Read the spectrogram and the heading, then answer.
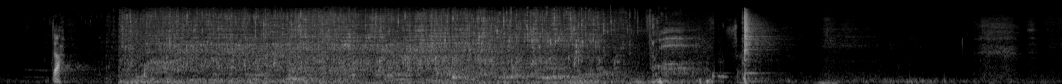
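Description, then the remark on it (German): Water pours steadily into a baptismal font for several seconds, a broad rushing splash that stops abruptly, followed by a few sharp knocks and faint drips. “Jetzt gucken wir, ob wir Wasser haben.”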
